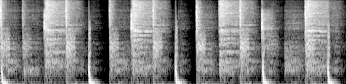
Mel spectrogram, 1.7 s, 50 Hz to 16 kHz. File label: 138, Techno, drum loops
